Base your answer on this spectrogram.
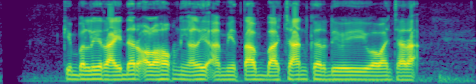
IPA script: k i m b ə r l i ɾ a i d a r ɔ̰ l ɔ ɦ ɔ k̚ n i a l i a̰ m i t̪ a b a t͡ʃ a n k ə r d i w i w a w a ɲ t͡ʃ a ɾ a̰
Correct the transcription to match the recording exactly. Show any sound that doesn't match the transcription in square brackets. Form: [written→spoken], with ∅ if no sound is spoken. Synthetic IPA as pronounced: k i m b ə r l i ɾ a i d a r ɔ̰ l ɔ ɦ ɔ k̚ n i a l i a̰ m i t̪ a b a t͡ʃ a n k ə r d i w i w a w a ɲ t͡ʃ a ɾ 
